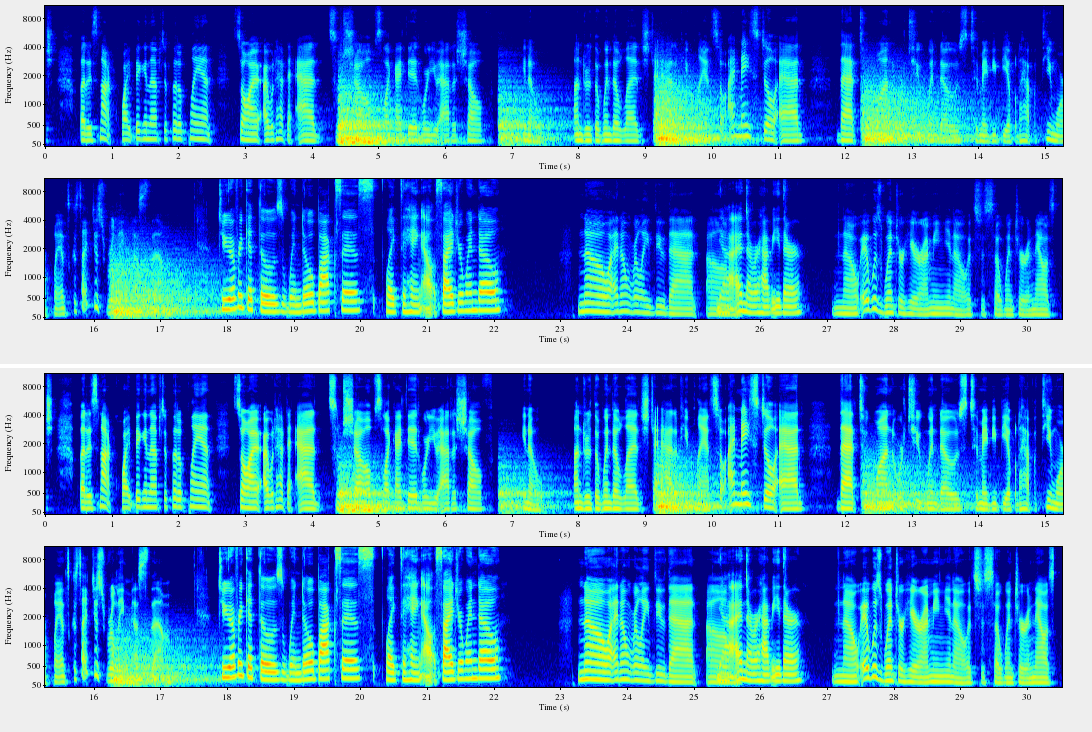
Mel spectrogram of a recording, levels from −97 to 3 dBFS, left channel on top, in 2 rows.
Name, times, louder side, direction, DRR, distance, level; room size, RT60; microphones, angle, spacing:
voice 1, 0.0-2.5 2.9-6.6 7.2-7.5 7.9-11.4 11.9-17.2 23.3-25.7 27.1-30.4, right 5 dB, 90° right, 0.5 m, -37 dB
sound 1, 4.4-6.3 6.8-8.1 9.1-10.8 12.2-14.6 16.2-18.4 18.7-18.8, left 2 dB, 75° left, 1.1 m, -36 dB
voice 2, 17.9-20.0 20.4-22.1 25.3-26.6, right 2 dB, 25° right, 0.5 m, -30 dB
15.0 x 6.1 x 3.7 m
head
